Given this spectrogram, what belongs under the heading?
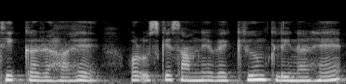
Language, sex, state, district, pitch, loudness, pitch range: Hindi, female, Arunachal Pradesh, Papum Pare, 185 Hz, -14 LUFS, 180-205 Hz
